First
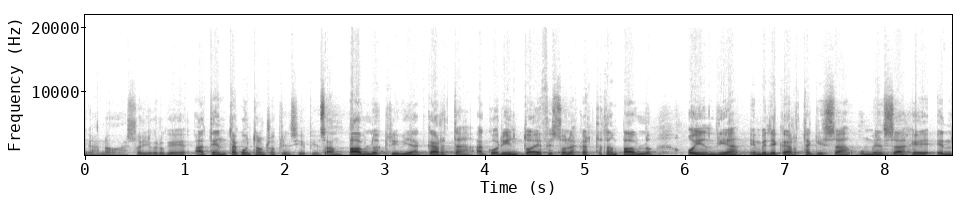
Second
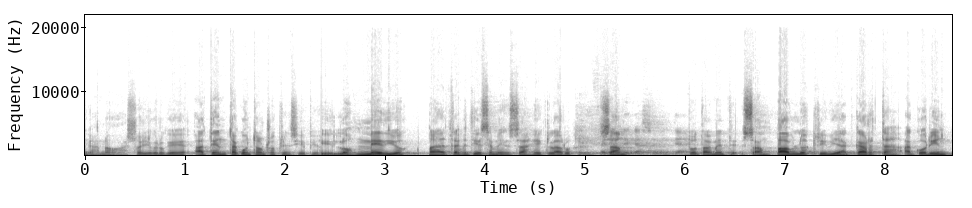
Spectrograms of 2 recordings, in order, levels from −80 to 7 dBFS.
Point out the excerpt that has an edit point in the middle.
first; 1 cut; at 2.3 s

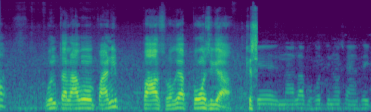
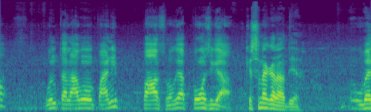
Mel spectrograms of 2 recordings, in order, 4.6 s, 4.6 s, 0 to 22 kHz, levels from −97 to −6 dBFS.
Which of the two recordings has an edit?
first; 1 cut; at 3.1 s

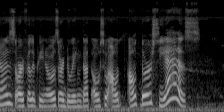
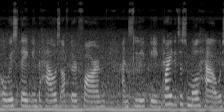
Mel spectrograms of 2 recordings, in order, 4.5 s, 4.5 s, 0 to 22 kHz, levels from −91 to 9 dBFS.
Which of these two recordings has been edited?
second; 1 cut; at 3.3 s

